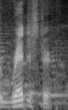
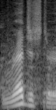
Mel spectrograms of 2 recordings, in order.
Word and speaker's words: Register: What's pronunciation of number 9 there, RJ? Number 9, Chandler Register. Register, all right.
